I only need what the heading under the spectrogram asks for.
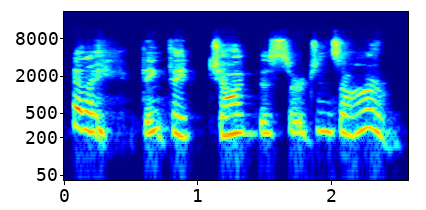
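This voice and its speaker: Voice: mid-range voice, lively intonation, unhurried, gravelly, slightly rough, no echo, pitched above the performer's own voice, heavily acted. A narrator voicing a frantic, weeping old male journalist who whimpers and raves.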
